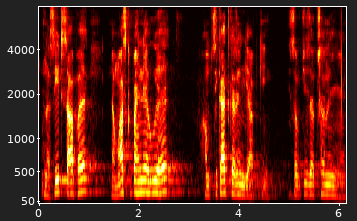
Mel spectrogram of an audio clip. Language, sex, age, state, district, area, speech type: Hindi, male, 30-45, Bihar, Samastipur, urban, spontaneous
